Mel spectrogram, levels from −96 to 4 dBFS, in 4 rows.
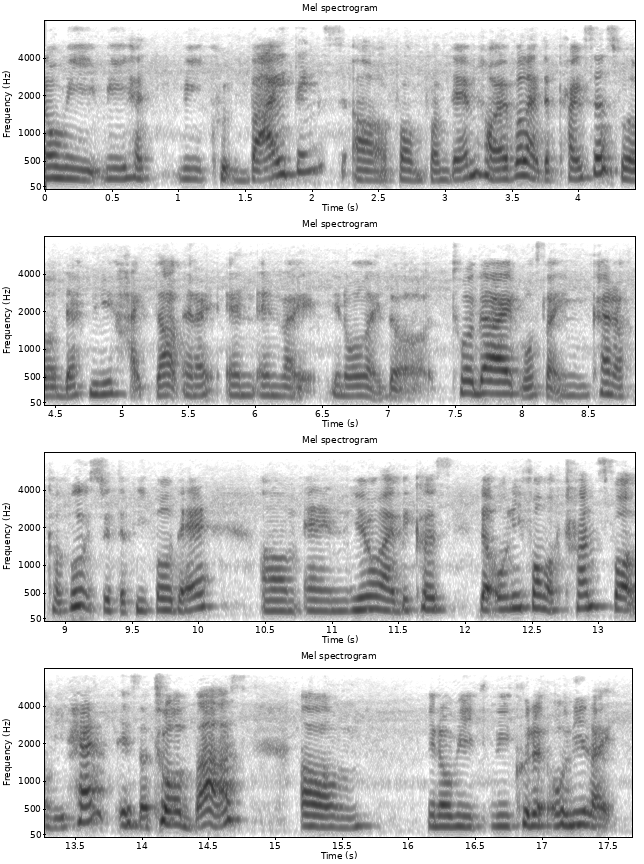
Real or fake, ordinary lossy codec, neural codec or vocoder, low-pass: fake; none; codec, 16 kHz, 8 kbps, FreqCodec, smaller model; 7.2 kHz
